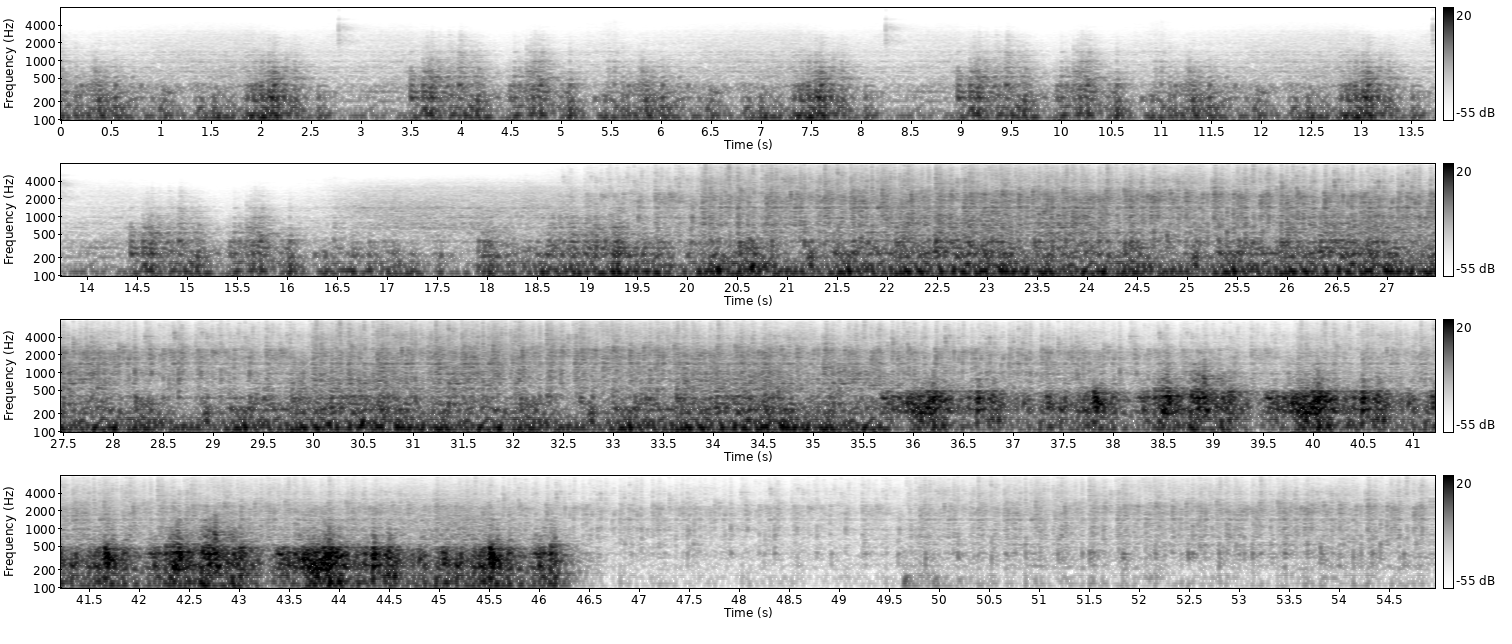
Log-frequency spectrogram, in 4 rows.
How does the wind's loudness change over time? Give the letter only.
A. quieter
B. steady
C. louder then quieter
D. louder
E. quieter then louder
D.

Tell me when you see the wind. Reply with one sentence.
The wind can be heard from 0.0 to 46.2 s.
